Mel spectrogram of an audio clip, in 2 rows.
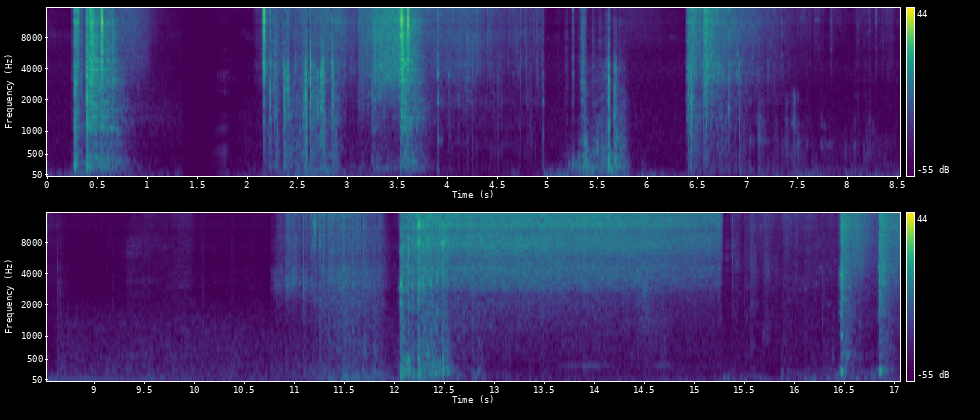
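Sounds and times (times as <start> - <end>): steady hiss: 12.5 - 15.3.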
